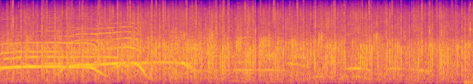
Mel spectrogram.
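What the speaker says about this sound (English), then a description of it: "a big round of applause" Steady, loud applause from a crowd at a San Francisco community rally fills the space throughout, with cheers and whoops rising above the clapping.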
